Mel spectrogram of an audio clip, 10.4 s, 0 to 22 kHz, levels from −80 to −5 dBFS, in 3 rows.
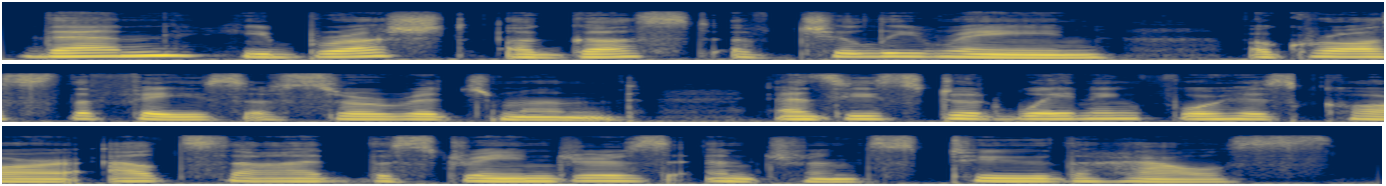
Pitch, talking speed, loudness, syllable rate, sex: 155 Hz, 160 wpm, -20 LUFS, 4.2 syllables/s, female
